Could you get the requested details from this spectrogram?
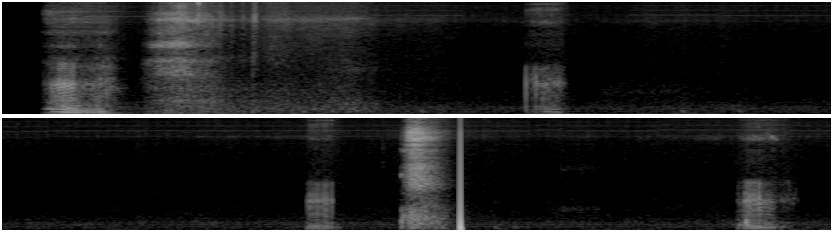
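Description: Harsh, rattling snores come in uneven bursts separated by long quiet pauses, an irregular snoring pattern.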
